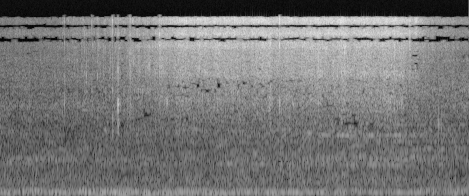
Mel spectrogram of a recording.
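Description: Ground-level plaza fountain jets spraying and splashing onto wet paving: a hiss that swells about a second and a half in and drops away near the end, over a steady low rumble.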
